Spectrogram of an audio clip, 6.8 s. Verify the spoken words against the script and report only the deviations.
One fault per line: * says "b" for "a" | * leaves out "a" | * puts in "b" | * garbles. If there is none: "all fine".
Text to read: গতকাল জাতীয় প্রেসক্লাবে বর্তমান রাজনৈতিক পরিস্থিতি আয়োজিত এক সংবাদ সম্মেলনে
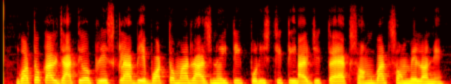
all fine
